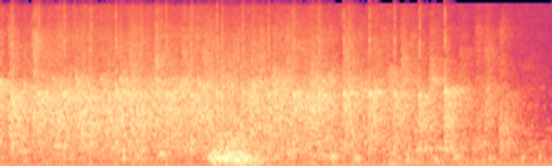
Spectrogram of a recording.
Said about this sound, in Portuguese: mais uma vez, muito obrigado pela sua presença, uma salva de palmas.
